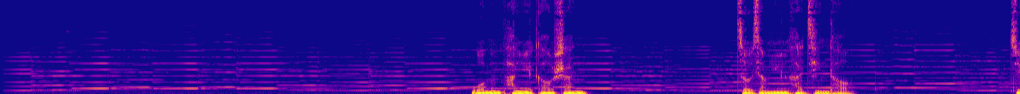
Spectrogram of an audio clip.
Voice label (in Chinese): 男 独白; 喜欢的文案; 磁性舒缓; 质感磁性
